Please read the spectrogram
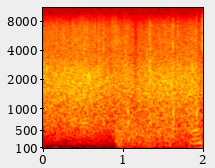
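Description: Audience applauding steadily after a successful weightlifting lift.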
